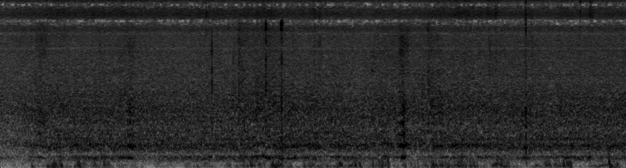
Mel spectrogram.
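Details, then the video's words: Two honey bee colonies, cross at being opened for inspection, fill the air with a continuous dense hum, a low droning swarm tone with occasional louder buzzes as single bees fly close. "When Bees Go Wild - Inspecting Two Angry Hives"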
